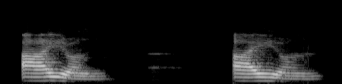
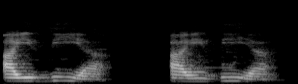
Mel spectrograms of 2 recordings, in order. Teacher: Even though the E is more relaxed and shorter, you need to pronounce it completely. So you have to pronounce the whole diphthong, the A, which is longer and louder, and the E, which is shorter and more relaxed. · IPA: /ai/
